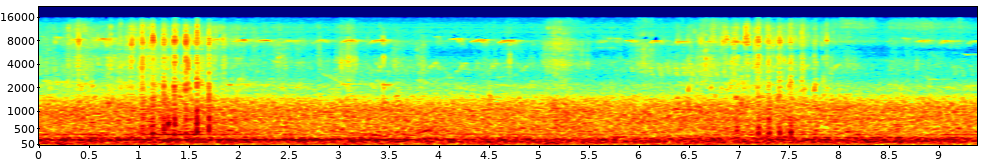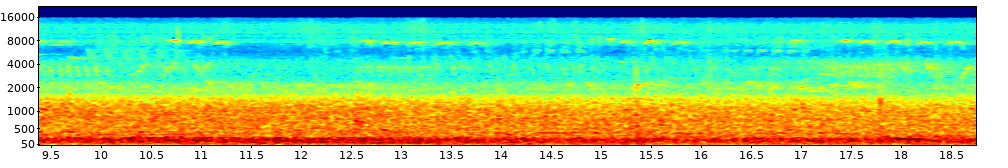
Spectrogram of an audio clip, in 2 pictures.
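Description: Outdoor ambience: a steady background rush with faint, high-pitched bird chirps scattered throughout. Short rapid fluttering sounds come about a second in and again around seven seconds.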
